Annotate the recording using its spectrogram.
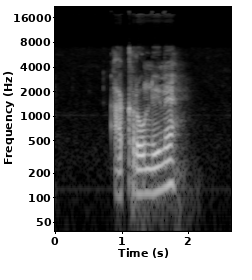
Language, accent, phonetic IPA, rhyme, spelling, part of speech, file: German, Austria, [akʁoˈnyːmə], -yːmə, Akronyme, noun, De-at-Akronyme.ogg
- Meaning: nominative/accusative/genitive plural of Akronym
